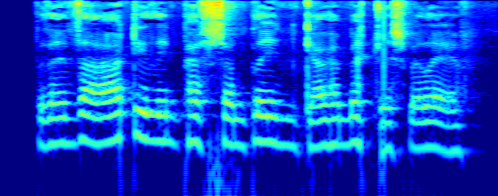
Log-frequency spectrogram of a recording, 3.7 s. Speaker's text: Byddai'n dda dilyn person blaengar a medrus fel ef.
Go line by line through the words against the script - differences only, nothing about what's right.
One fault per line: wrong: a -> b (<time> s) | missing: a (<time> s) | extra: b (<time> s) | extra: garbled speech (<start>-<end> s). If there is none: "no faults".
no faults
